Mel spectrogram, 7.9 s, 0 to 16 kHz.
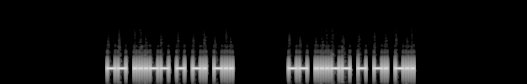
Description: Morse code, heard as a keyed tone, about 30 wpm, 700 Hz. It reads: M3TND M3TND
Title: DXCC-100 Call Signs - 5 Characters - Repeated 2x - 30wpm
